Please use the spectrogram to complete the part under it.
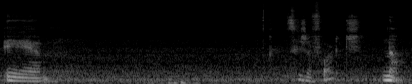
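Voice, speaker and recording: A woman psychologist talking to viewers on a live stream, expressive and acting out the remarks people make. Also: on the low side, very slow, noisy background. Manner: expressive, acts out quoted remarks.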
